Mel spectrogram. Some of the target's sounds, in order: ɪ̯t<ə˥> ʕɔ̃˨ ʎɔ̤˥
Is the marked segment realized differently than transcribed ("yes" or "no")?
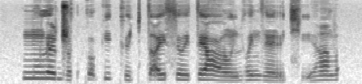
yes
